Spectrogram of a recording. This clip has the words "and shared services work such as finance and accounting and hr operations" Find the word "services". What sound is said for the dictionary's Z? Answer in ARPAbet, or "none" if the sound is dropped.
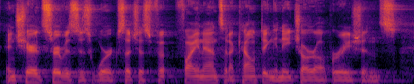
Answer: Z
